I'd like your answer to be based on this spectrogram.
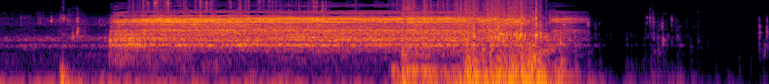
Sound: sound of air releasing from the buoyancy compensator to descend

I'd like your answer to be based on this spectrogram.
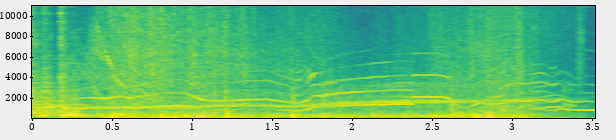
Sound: all screaming

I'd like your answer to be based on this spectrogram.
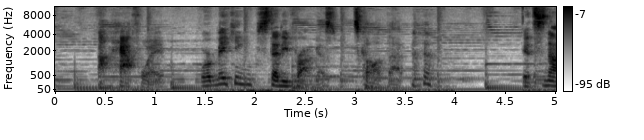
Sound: chuckles

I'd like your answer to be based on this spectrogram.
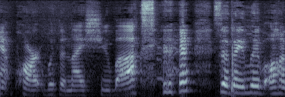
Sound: laughs

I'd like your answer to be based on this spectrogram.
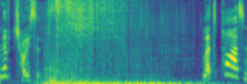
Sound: glass-shattering blast

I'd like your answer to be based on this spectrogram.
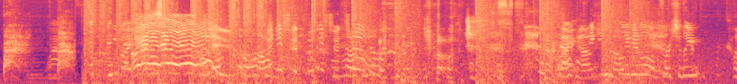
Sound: murmuring

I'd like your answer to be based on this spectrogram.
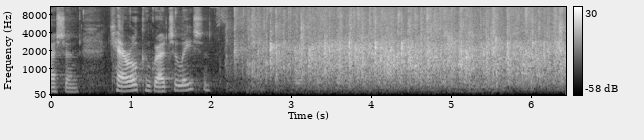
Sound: audience applauding

